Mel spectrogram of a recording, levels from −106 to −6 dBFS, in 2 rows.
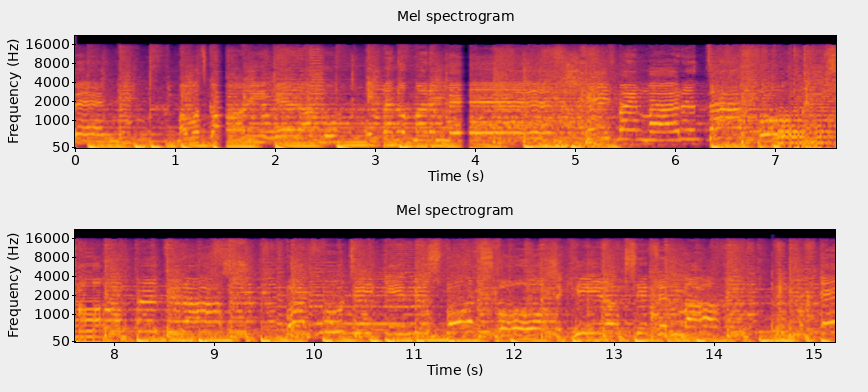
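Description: At 1.41 to 1.52 s and again at 3.84 to 3.94 s, there is a burst of packet loss. About 80 ms of audio is missing each time. The receiver stretches the last sound and lets it fade, then jumps ahead.

From 7.01 to 7.89 s, the sound turns into a rigid, metallic buzz at 200 Hz. This is robotic sound from repeated short buffers. It likely comes from a 5 ms chunk being looped while most of the real audio is skipped.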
